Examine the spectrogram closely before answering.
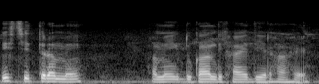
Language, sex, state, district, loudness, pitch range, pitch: Hindi, male, West Bengal, Alipurduar, -17 LUFS, 115-120 Hz, 120 Hz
